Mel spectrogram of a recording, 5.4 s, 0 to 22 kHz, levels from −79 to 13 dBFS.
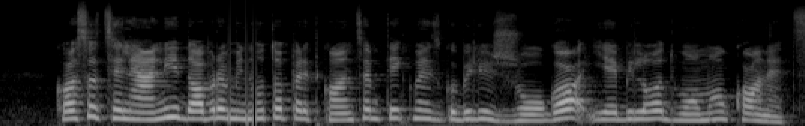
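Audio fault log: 1.52–1.82 s, processor overload crackle: the processor fell behind and missed a handful of buffer deadlines, each leaving a silent gap of roughly 10 ms with hard edges, so the speech tears into gritty crackle that clears just before "pred koncem tekme izgubili".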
